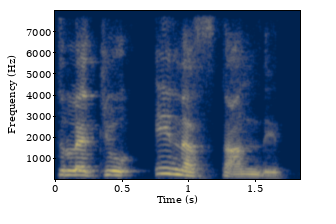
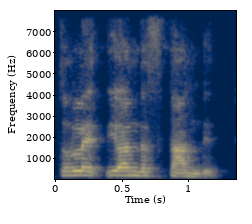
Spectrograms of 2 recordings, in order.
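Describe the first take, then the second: First: "understand" said as "innerstand"; patois "understand". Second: Said in the usual way. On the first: Shown as a demonstration. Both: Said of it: "trying to make sense of it".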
